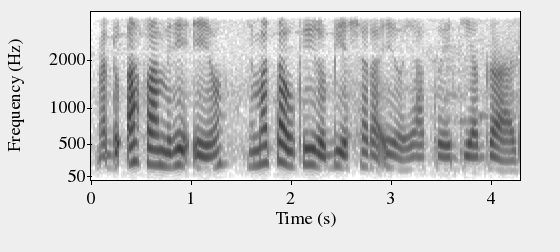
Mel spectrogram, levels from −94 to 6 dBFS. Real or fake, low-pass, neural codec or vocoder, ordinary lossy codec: real; 3.6 kHz; none; none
